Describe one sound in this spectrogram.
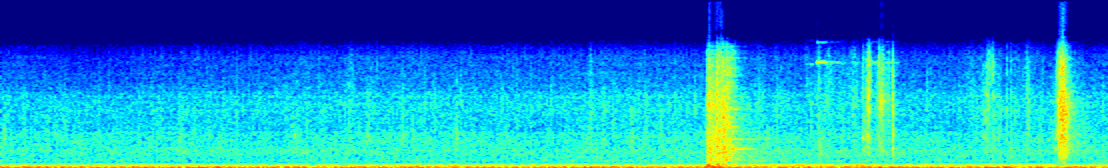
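Fiery blasts burst out with sharp, loud bangs.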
